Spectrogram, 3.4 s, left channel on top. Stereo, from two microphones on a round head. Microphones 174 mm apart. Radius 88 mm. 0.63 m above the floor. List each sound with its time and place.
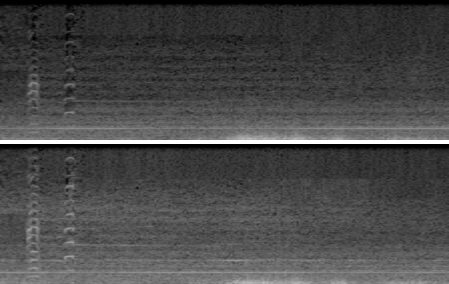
0.2 s a squeak: 55° right (ahead or behind)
